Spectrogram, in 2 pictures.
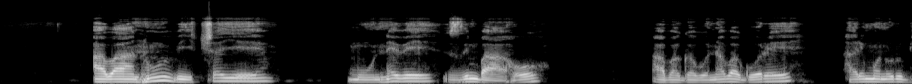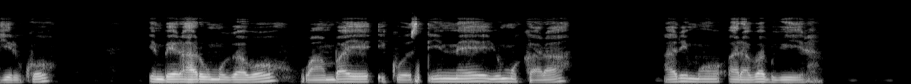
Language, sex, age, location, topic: Kinyarwanda, female, 18-24, Nyagatare, health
